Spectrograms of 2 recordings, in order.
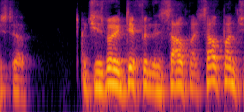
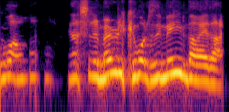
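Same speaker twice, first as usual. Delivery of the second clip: raised, louder puzzled questioning; recalled bafflement, pitched up and punched louder; baffled reaction; 6 semitones higher, 5 dB louder than usual. Retold or imitated. Fan recalling his confusion at an American lyric, baffled.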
